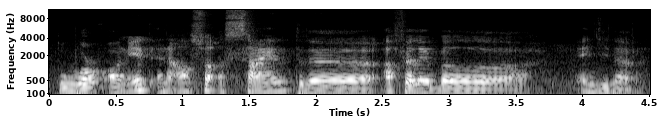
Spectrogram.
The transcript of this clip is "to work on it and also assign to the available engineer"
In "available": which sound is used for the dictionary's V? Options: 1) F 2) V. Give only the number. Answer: 1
